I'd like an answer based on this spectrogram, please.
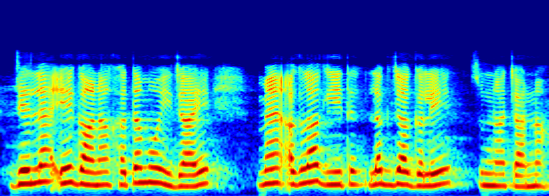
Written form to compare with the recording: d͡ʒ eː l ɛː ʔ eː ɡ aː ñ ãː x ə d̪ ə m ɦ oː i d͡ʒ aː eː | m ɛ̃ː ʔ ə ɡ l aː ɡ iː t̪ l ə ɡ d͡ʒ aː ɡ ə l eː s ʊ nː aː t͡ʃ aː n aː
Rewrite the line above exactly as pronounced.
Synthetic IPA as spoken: d͡ʒ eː l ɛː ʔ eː ɡ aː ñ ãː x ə t̪ ə m ɦ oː i d͡ʒ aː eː | m ɛ̃ː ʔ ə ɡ l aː ɡ iː t̪ l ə ɡ d͡ʒ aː ɡ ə l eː s ʊ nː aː t͡ʃ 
